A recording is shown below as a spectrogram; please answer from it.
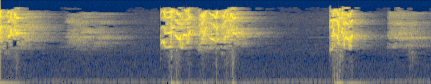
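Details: Lovebird chatter serving as a lure for young birds learning the ngekek trill: three loud bursts of harsh, scratchy high notes, each trailing into softer chatter, above a low hum.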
